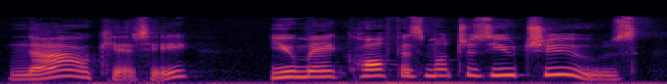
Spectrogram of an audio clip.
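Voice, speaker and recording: A wry middle-aged gentleman father from a classic storybook, as a woman reader plays him. He teases with formal, measured phrasing and stays composed and sardonic. The sound is dry and close. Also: high-pitched, big pitch swings, no echo, pitched above the performer's own voice, heavily acted. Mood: sly, satisfied. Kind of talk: audiobook character voice.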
